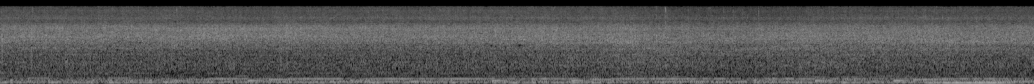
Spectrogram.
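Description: Marinated chicken pieces on skewers sizzling steadily in a little olive oil on a hot non-stick pan.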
